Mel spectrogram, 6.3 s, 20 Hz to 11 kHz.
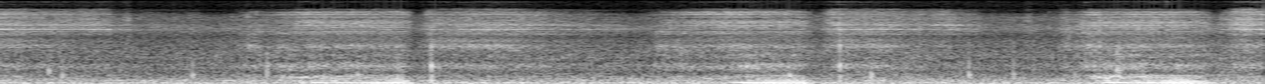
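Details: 16-week-old Boerboel puppy, possibly with eyes open: low, rumbling snores about every two seconds, roughly 30 a minute, quieter breathing between; snoring.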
